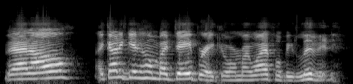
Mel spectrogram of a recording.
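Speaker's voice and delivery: put-on a folksy old neighbour lamenting; old man NPC.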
